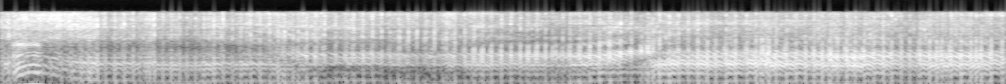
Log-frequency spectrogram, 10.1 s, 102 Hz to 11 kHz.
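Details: 2010 Echo HC 150 hedge trimmer, 21.2cc two-stroke, started on three pulls on choke after sitting a couple of weeks: fires, then holds a steady, even buzzing idle with no misses or knocks; normal healthy run.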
